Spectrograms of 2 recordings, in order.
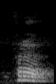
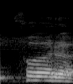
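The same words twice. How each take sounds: First: फ्र said as one tight cluster, no vowel between f and r; blended fr. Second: फर with a short a vowel pushed between f and r; wrong fr. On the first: Teacher showing kids the right fr blend. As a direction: glide f straight into r in फ्र. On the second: Teacher showing kids the wrong fr sound. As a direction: split it wrongly as फर with a vowel inside. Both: Shown as a demonstration. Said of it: "फ्र ना कि फर".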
